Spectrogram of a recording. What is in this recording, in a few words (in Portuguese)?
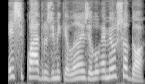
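"xodó", Portuguese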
